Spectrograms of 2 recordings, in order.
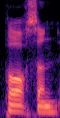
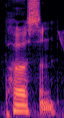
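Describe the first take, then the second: First: The vowel is pulled toward the back of the mouth. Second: The vowel has its usual standard position. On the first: This is how Glaswegians say it. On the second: This is the usual pronunciation.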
